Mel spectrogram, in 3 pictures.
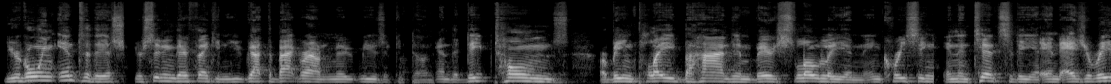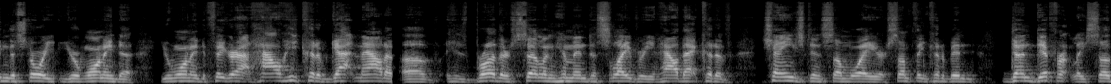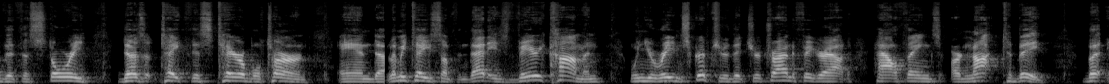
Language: English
